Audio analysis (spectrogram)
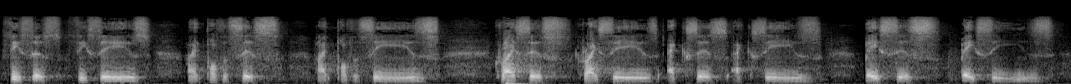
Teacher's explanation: The singular ends in [sis], unstressed [sis], the plural ends in [si:z]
